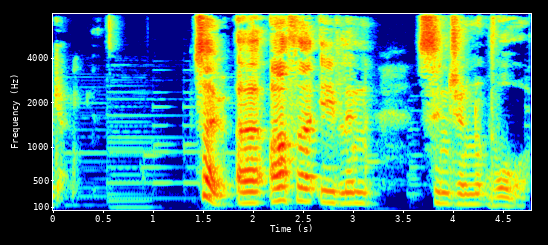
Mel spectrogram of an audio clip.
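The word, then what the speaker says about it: St John: So uh Arthur Elin Singen War I don't know if it's pronounced Singen. I'm getting that from a Bond film but it might be St. John but I think it's Singen War.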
